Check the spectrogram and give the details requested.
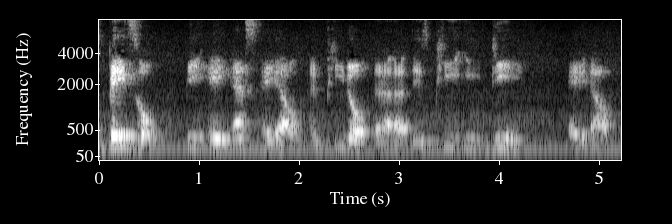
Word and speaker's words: pedal: b-a-s-a-l and pedo is p-e-d-a-l almost like petal but pronounced pedal disc it's able to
